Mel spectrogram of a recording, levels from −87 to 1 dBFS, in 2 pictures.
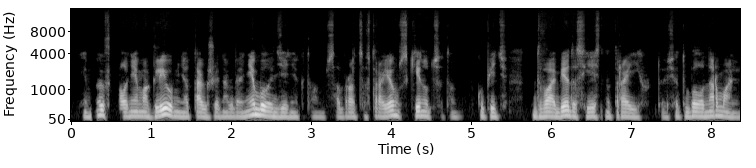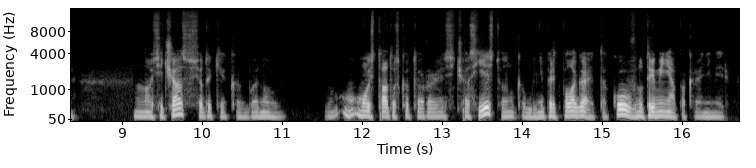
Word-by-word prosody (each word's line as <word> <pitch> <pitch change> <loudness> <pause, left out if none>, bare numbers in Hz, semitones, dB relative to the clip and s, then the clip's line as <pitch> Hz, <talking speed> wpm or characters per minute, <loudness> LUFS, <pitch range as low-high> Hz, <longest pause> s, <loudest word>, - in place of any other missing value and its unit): И - - -6
мы 135 +2 +3
вполне 110 -3 -2
могли 110 - +5
у 140 - +7
меня 100 -2 -4
также 100 +1 -2
иногда 100 0 -6
не 130 +7 +3
было 135 -6 +7
денег 100 0 -4
там 95 -2 -14
собраться 100 0 -7
втроем, 105 +6 0
скинуться, 110 -2 -2
там, 100 -1 -16 0.2
купить 105 -2 -5 0.3
2 105 +2 +3
обеда, 110 +2 +4
съесть 105 0 -4
на 100 - -7
3. 100 -3 -4
То - - -18
есть 95 +4 -14
это 105 +1 -7
было 110 0 +3
нормально. 110 -6 -2 0.7
Но 105 -1 -4
сейчас 135 +10 +2
всё-таки 105 -1 -6
как 100 +1 -13
бы, 105 +2 -8
ну, 100 -2 -5 0.6
м 105 +5 -12
мой 130 -4 +1
статус, 110 -1 0
который 105 0 -7
сейчас 100 +1 -8
есть, 160 +8 +4
он 105 +1 -6
как 110 -2 -11
бы 95 0 -6
не 100 - -3
предполагает 110 -1 +2
такого, 130 +8 +5
внутри 110 +2 +3
меня, 110 -3 0
по - - -12
крайней 100 -1 -10
мере. 95 -1 -11
105 Hz, 180 wpm, -24 LUFS, 100-115 Hz, 0.7 s, у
